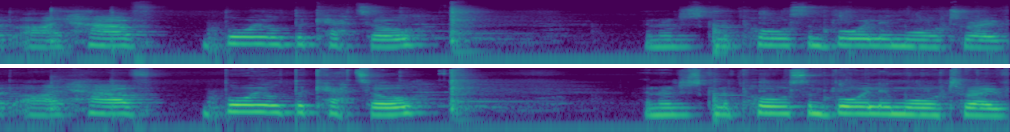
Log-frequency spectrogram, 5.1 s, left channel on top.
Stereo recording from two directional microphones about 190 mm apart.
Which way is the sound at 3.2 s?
55° right (ahead or behind).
